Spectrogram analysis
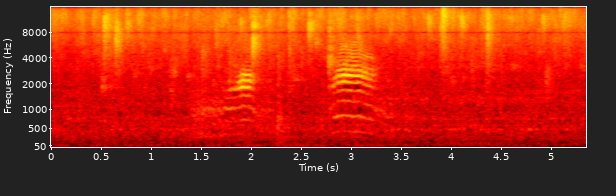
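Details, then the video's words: Kiki, a female Siamese cat, meows loudly in a bathroom before her owner's shower, being petted while the shower runs; two drawn-out, rising-then-falling harmonic meows about a second apart over steady hissing water noise. "Siamese cat meowing before I take a shower"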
